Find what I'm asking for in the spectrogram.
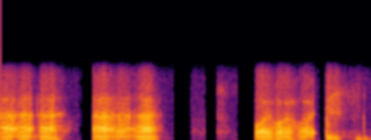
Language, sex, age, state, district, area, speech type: Manipuri, male, 30-45, Manipur, Kakching, rural, conversation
